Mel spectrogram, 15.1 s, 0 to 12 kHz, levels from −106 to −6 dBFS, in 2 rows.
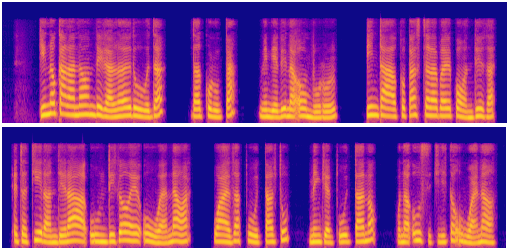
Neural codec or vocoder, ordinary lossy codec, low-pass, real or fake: codec, 16 kHz, 0.5 kbps, FunCodec, trained on Chinese and English, 25 frames a second; AAC, 64 kbps; 7.2 kHz; fake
